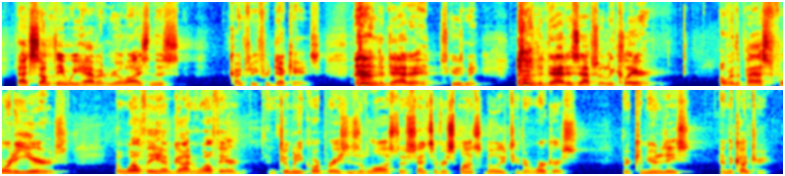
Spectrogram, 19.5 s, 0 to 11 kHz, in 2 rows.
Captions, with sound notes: That's something we haven't realized in this country for decades. The data -- (clears throat) -- excuse me. The data is absolutely clear. Over the past 40 years, the wealthy have gotten wealthier, and too many corporations have lost their sense of responsibility to their workers, their communities, and the country.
